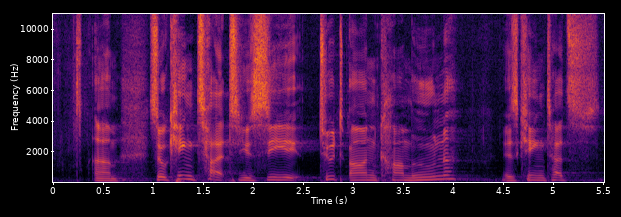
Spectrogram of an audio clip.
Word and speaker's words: Tutankhamun: So King Tut, you see Tutankhamun is King Tut's like full name, right?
